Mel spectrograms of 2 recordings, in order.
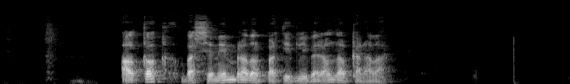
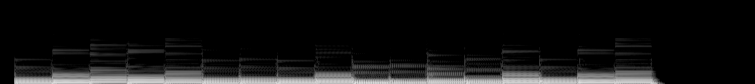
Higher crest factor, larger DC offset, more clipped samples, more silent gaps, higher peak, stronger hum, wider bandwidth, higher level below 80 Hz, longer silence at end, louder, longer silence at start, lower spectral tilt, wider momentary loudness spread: first, 20 dB vs 10 dB; neither; neither; neither; first, 0 dBFS vs -4 dBFS; neither; first, 10.5 kHz vs 1.9 kHz; second, -50 dBFS vs -20 dBFS; first, 1.85 s vs 1 s; second, -19 LUFS vs -16 LUFS; first, 1.2 s vs 0.15 s; second, -5.5 dB/octave vs -14.5 dB/octave; first, 10 LU vs 3 LU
